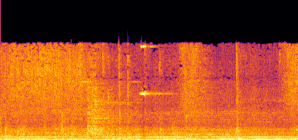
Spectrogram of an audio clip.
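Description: A press closes with a heavy mechanical thud.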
